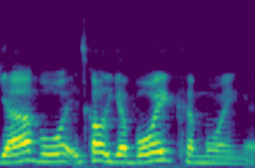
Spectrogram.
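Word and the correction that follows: Kongming: I think that's, I'm saying it correctly. – Yeah, boy, come on. – Kong Ming. Ya boy Kong Ming.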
